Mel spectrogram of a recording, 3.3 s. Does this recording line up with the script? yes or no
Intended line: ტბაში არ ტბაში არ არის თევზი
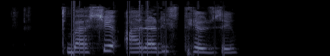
no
